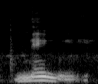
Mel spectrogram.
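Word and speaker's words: NAIWE: Being put on by it's an organization for it's called the National Association of Independent Writers and Editors, and I believe it's pronounced NAWI.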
